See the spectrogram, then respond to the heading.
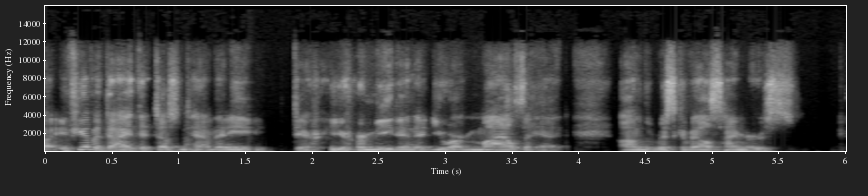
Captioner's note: laughs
